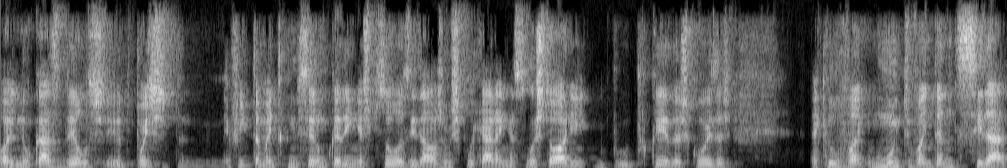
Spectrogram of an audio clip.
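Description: Fairly high in pitch, a man with an unremarkable speaking voice talks at a moderate pace with fairly even intonation. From Portugal. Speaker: traveller and entrepreneur. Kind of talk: interview.

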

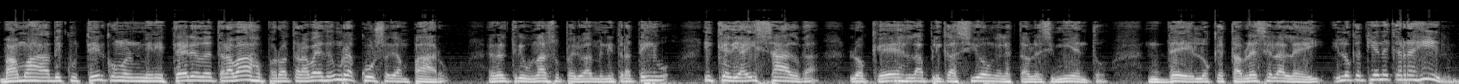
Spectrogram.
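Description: Over music in the background, a man speaks at a fairly high pitch with ordinary pitch variation and very even loudness. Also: moderate pace. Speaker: radio host. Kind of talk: radio interview. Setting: studio.

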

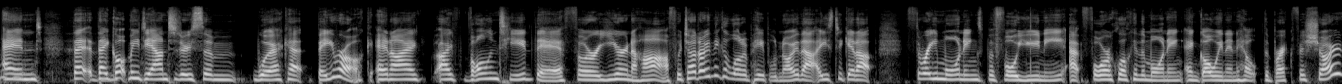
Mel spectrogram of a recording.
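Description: On a very clean recording with a silent background, a woman speaks in an Australian accent at a fairly high pitch and fairly quick pace. The sound is dry and close with no echo, and her pitch variation is ordinary. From Bathurst, Australia. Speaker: radio breakfast host. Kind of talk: casual interview chat.

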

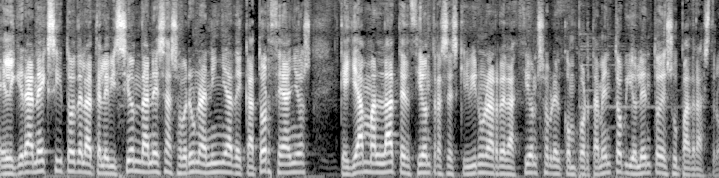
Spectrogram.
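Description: In a bright, sharp tone, the voice races at a very fast pace with hardly any pauses and fairly even intonation. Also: man, fairly high pitch for a man. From Spain, Badalona (Catalonia). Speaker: radio host. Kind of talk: radio talk show.

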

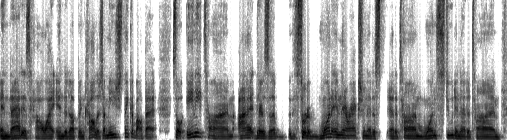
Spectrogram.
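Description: The recording is very clean with a silent background. Pitch varies in an ordinary way. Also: man. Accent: American. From US Midwest, Detroit. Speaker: university chancellor. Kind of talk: radio interview. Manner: halting, with repeated words.

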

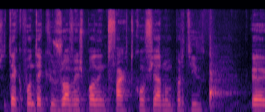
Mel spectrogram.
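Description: Flat, monotone intonation carries a dark, mellow tone. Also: man. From Portugal, Cascais. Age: 20s. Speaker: university student. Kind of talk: interview questions. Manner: halting.

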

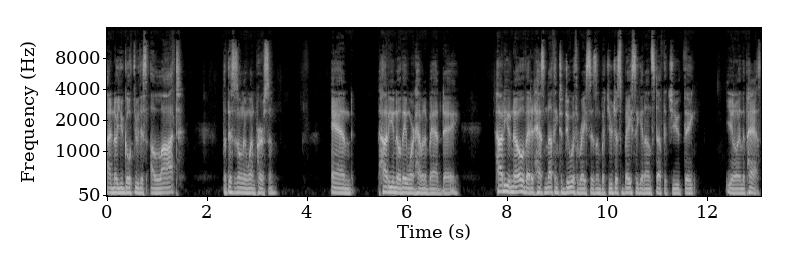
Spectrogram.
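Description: An American accent at a fairly quick pace, monotone and flat, bright and sharp in tone, very even in loudness, with long, frequent pauses. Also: man, fairly low pitch for a man, very clean recording, silent background. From US Midwest, Kansas City. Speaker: speaker and activist. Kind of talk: interview conversation.

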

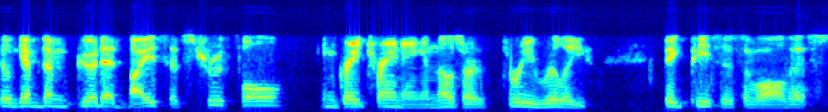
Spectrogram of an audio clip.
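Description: This man has a normal speaking voice with a fairly low pitch. He talks at a moderate pace with fairly even intonation. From Marinette, northern Wisconsin. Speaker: baseball academy founder, former pro player. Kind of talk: radio interview.

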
